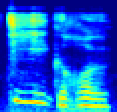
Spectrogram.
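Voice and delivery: "Tigre" as TEE-gruh with a throaty R; French "Tigre", final uh sounded; French E heard. Shown as a demonstration. Teacher answers own question, French "Tigre". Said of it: "you're gonna hear the E".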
